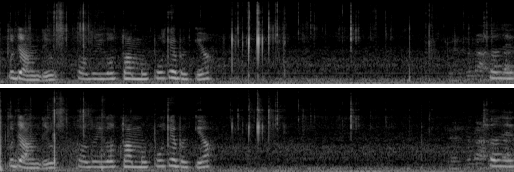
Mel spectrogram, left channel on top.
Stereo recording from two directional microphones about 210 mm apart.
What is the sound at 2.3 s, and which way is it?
Crumpling, 50° left (ahead or behind).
